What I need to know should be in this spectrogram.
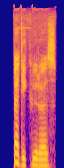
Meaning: to pedicure, give somebody a pedicure
- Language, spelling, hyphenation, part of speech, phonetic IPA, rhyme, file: Hungarian, pedikűröz, pe‧di‧kű‧röz, verb, [ˈpɛdikyːrøz], -øz, Hu-pedikűröz.ogg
